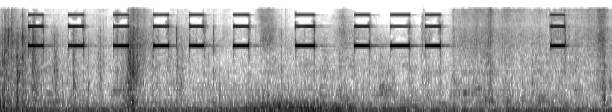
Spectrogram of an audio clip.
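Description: Self-checkout terminal beeping: a quick run of about ten short, high, same-pitched beeps, then one more near the end.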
